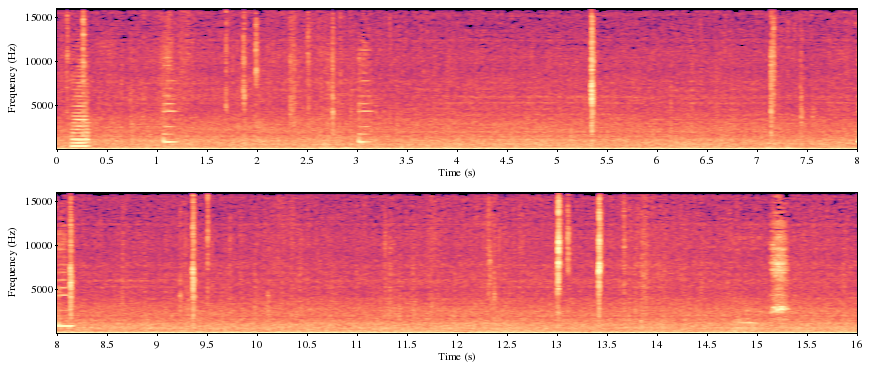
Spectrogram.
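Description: A heavy engine drones steadily from inside a cab.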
